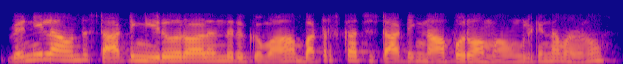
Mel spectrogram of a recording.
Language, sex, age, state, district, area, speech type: Tamil, male, 18-30, Tamil Nadu, Nagapattinam, rural, conversation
